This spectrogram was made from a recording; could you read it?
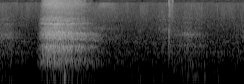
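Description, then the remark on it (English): A single airy breath sound, a breathy exhale lasting under a second with no voiced speech, imitating the divine name Yod HaVaheh said repeatedly and quickly enough to sound like breathing, followed by near silence and a couple of faint clicks. “And when you say it quick enough, Yod HaVaheh, you say it repeatedly quick enough to the point where it just sounds like breathing.”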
